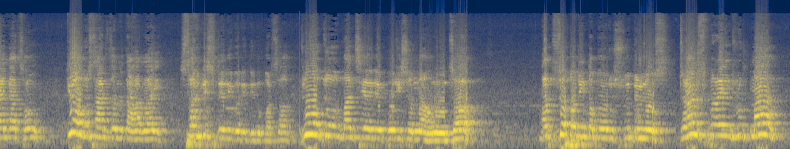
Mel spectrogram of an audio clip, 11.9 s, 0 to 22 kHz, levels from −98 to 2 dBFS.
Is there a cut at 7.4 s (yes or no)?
no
